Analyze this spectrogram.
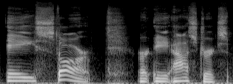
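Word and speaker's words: A*: standard algorithm to perform this is called AAR pronounced AAR or a asteris pronounced AAR and Reuters has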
